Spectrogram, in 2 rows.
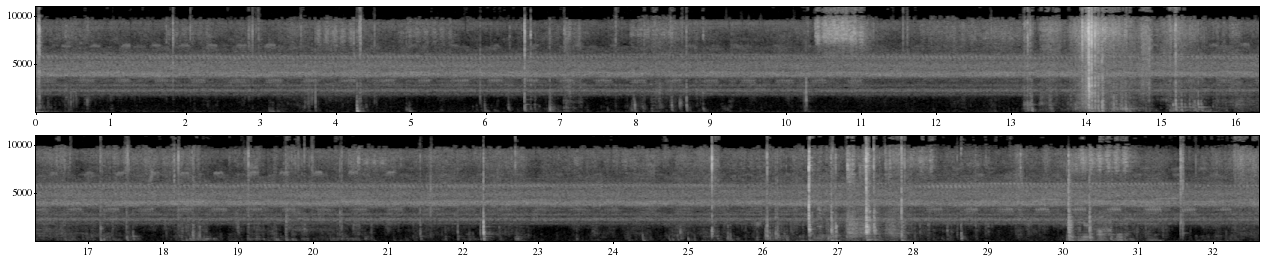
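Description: Crickets chirring steadily, with scattered knocks and clinks as glass canning jars of tomatoes are handled and set into a large pot of hot water for canning. The clatter is loudest about 14 seconds in and again in a cluster near the end.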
